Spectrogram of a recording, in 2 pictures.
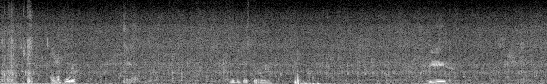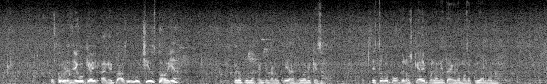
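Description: A young man talks close to the microphone with animation.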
